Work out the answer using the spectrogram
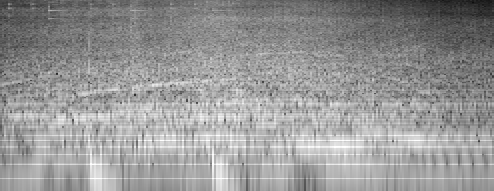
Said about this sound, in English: They take his computers, hard drives, and they even drive off with the man's car.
